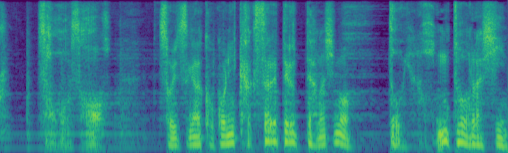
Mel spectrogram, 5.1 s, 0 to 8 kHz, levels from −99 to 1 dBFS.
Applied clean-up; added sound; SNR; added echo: neural mask model RNNoise.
